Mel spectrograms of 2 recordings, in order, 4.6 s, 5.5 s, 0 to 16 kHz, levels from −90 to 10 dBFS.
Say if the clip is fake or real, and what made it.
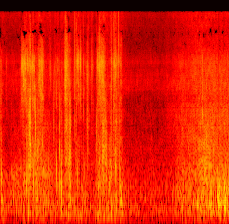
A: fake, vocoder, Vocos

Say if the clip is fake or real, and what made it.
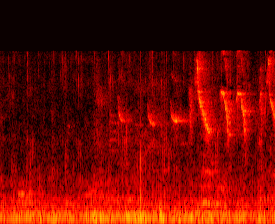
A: real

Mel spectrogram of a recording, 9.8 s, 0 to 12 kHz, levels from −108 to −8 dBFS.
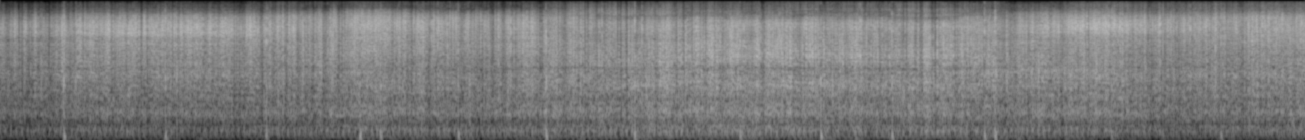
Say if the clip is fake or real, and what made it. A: fake, vocoder, Vocos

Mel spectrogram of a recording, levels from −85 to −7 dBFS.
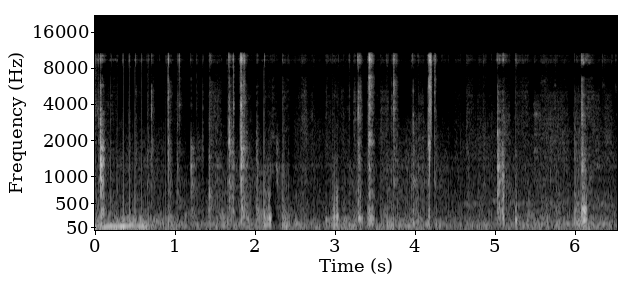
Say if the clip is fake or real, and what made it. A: fake, vocoder, Vocos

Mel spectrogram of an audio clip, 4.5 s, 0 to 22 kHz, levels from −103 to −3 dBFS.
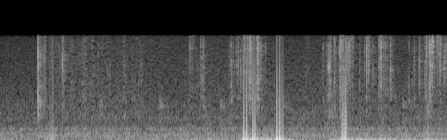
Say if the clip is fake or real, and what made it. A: real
